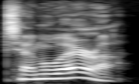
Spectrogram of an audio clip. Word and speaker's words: Temuera: I looked it up actually, and there's kind of an Australian twang when an Australian's doing it, but the best I could of it, Temuera.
